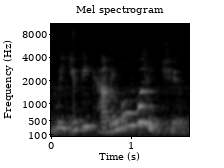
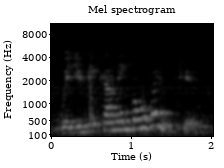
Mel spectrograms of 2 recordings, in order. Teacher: the pitch of the successive accented syllables drops down again and establishes a new starting point for the rising position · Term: climbing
